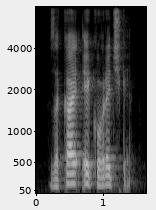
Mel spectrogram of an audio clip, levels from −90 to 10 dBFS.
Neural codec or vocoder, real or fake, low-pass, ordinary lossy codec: none; real; none; none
